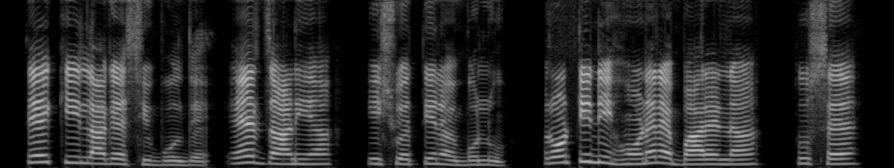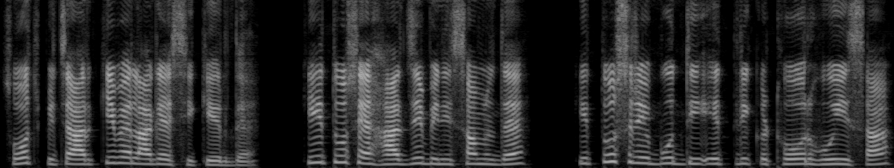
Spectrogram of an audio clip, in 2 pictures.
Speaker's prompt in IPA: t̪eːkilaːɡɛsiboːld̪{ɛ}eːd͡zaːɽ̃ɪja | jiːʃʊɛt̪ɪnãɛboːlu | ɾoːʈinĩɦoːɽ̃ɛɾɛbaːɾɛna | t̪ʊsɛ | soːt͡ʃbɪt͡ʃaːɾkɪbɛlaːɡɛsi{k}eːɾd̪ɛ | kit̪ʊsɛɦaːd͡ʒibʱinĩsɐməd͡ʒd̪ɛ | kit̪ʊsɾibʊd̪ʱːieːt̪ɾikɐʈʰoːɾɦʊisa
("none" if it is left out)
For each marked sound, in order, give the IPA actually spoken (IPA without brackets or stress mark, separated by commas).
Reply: ɛ, k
